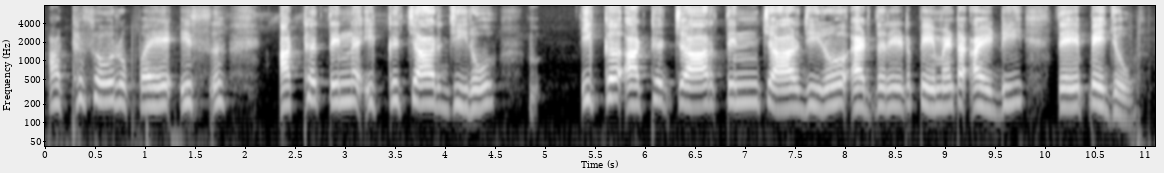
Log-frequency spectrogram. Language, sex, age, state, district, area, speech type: Punjabi, male, 18-30, Punjab, Patiala, urban, read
